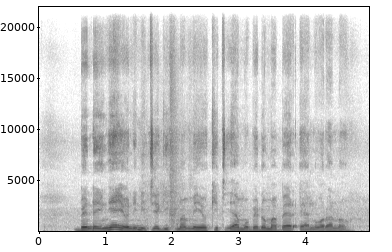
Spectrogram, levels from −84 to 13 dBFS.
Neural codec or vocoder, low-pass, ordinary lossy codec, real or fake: vocoder, 44.1 kHz, 128 mel bands, Pupu-Vocoder; none; none; fake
